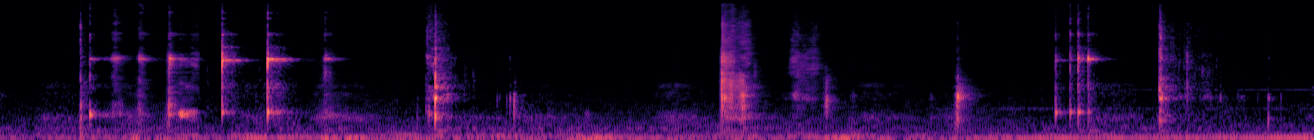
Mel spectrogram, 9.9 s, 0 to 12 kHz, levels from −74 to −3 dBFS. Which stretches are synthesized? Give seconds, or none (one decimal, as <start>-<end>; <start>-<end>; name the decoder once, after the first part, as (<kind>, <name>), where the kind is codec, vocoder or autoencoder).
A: 0.8-1.5 (vocoder, Vocos); 2.3-3.0; 4.1-7.7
